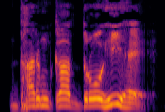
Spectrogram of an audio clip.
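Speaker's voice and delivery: angry crowd shout. A narrator's reading. Hecklers to the speaker on stage, shouting an accusation. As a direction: cry it out like a heckler. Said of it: "कई आदमियों ने चिल्लाकर कहा".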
